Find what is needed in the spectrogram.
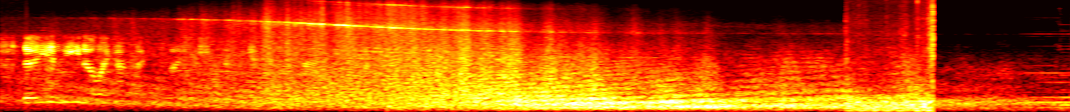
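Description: Jet airliner engines and rushing air heard from inside the cabin, building in loudness over several seconds with a high whine that slowly falls in pitch, then cutting off suddenly near the end.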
